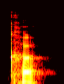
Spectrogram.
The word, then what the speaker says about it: cup: The first word is cup, cup. We have to make the short sound, with a closed position, cup, cup.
